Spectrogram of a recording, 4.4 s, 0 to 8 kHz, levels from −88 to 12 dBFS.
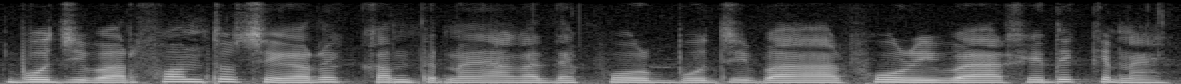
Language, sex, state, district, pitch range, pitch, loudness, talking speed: Chakma, female, Tripura, Unakoti, 185-205 Hz, 195 Hz, -14 LUFS, 160 wpm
